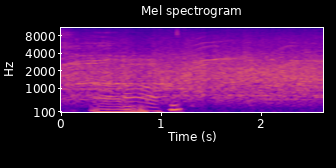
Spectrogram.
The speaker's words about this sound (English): The crowd goes wild.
